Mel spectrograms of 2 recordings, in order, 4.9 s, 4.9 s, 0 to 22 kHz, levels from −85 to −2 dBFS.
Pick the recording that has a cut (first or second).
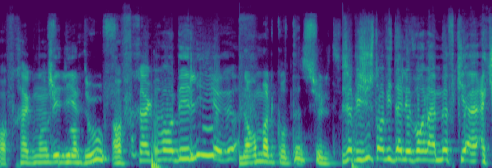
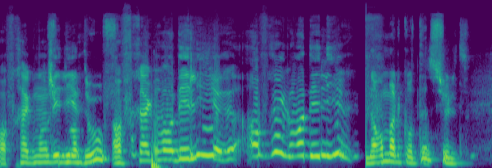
first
